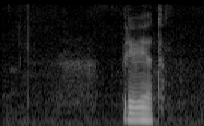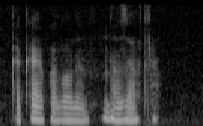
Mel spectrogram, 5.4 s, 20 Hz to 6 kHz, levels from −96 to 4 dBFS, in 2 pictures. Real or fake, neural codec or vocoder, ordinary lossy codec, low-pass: fake; codec, 16 kHz in and 24 kHz out, 2.2 kbps, FireRedTTS-2 codec; none; 5.4 kHz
